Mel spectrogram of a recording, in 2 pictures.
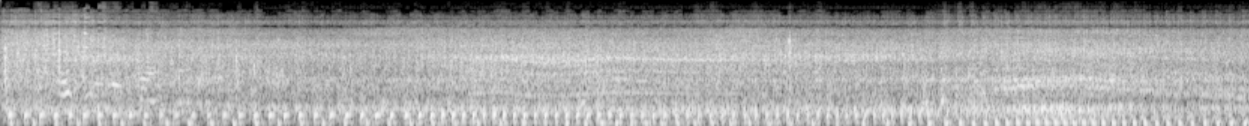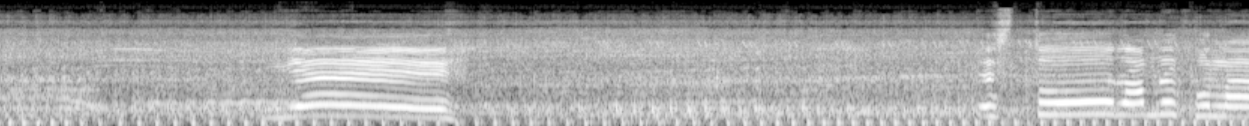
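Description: A motorcycle engine runs near a dry riverbed in a steady, loud, rapid thrum close by, with a couple of short rising whines from revving, while people talk over it.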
